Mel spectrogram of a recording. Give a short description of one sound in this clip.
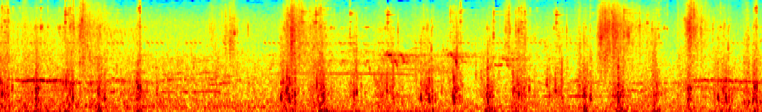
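Footsteps crunch quickly over gravel and grass.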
